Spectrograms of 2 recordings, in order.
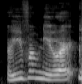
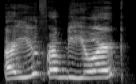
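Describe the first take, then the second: First: Lightly voiced Southern shopper, a little higher; imitating sweet stranger. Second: High, loud, drawn-out question; hammed-up repeat. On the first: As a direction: politely ask as the curious stranger. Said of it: "She goes". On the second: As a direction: belt out the stranger's question, stretching each word. Exaggerated repeat of stranger's question.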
